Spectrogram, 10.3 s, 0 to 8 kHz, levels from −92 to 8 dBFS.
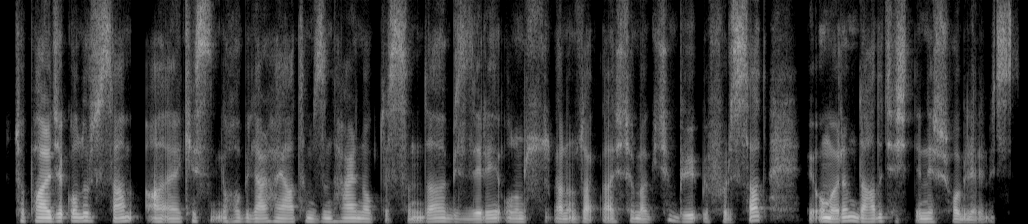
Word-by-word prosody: Toparlayacak 125 +1 +5
olursam, 130 - +1
aaa, 110 -1 +1
eee, 105 - -4
kesinlikle 120 -1 -1
hobiler 110 -1 -1
hayatımızın 110 -1 -1
her 115 +1 +1
noktasında 110 +1 -1
bizleri 100 +3 -1
olumsuzluklardan 105 -2 -3
uzaklaştırmak 105 -4 -2
için 145 -8 -8
büyük 110 +1 -2
bir - - -7
fırsat - - +1 0.4
ve - - -3
umarım 130 +5 +5
daha 110 0 +1
da 120 - -3
çeşitlenir 105 -3 -2
hobilerimiz. - - -3
110 Hz, 130 wpm, -26 LUFS, 105-120 Hz, 0.4 s, Toparlayacak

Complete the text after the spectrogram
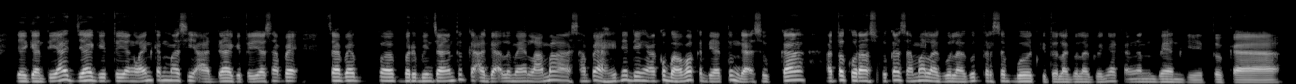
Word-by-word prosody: "Ya 145 -2 0
ganti 145 +2 +1
aja, 180 -1 +4
gitu, 160 0 -3
yang 160 -2 +1
lain 165 +6 +1
kan 195 -1 -3
masih 180 -1 -2
ada," 130 +4 +1
gitu. 140 -1 -4
Ya 145 - +2
sampai 165 +1 0 0.2
sampai 175 0 +4 0.2
pe 170 -3 +3
perbincangan 160 +1 +1
tuh 230 - -6
kayak 185 -7 -2
agak 145 - 0
lumayan 150 -1 -2
lama, 195 +8 -1
sampai 155 0 -1
akhirnya 170 +9 -3
dia 185 -2 0
ngaku 155 +6 -1
bahwa 195 +9 +4
dia 140 -2 0
tuh 210 +8 -4
nggak 130 -7 0
suka 185 +9 +2 0.2
atau 155 +6 +3
kurang 170 -3 +5
suka 195 +5 -2
sama 170 +3 -1
lagu-lagu 140 -2 0
tersebut, 145 -3 -1
gitu, - - -7
lagu-lagunya 125 +3 -3
Kangen 130 -1 -7
Band, 120 -2 -1
gitu, 105 +1 -7
Kak. 105 0 +2
155 Hz, 190 wpm, -23 LUFS, 135-175 Hz, 0.2 s, kurang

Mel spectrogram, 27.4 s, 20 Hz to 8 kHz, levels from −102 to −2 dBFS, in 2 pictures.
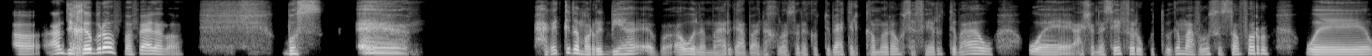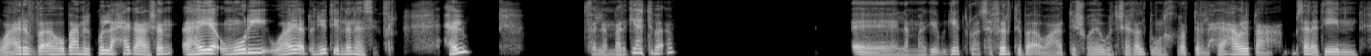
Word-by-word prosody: آه، 140 -1 0
عندي 185 -1 +4
خبرة، 215 +7 +10
ففعلًا 155 - +3
آه. 140 - -5 1.0
بُص، 160 -1 0 0.4
آآ 95 -3 +4 1.3
حاجات 165 +4 -1
كده 215 -3 +4
مرّيت 140 -1 0
بيها 145 +3 -3
أب 110 - -10
أول 130 0 -2
أمّا 105 -1 -9
هارجع 120 -3 -6
بقى 105 +1 -9
أنا 110 - -13
خلاص، 105 0 -11
أنا 110 - -10
كنت 115 - -14
بعِْت 120 +1 -5
الكاميرا 125 +3 -7
وسافرت 130 +1 -10
بقى 155 +5 -2
و 145 - -6 0.4
وعشان 120 - -3
أسافر 155 +5 -3
وكنت 135 0 -14
باجمّع 150 -3 -3
فلوس 135 +3 -8
السفر 175 +7 -2 0.4
و 130 -3 +2 0.5
وعارف 135 +4 0
بقى - - +4
أهو 140 0 0
وباعمل 160 -1 +1
كل 165 +3 +2
حاجة 170 +1 +1
عشان 145 +4 +1
أهيّأ 170 +8 +8
أموري 190 +9 +4
وأهيّأ 175 +8 +3
دنُيتي 170 +6 -2
إن 155 -1 -4
أنا 160 -2 +1
هاسافر، 120 - -10 0.4
حلو؟ 200 +12 +5 1.1
فلمّا 120 -2 -9
رجعت 200 - -2
بقى 205 +7 -4 1.8
آآ 110 -4 -3
لمّا 105 0 -13
جب 125 +5 -10
جيت 155 0 -6
رُحت 135 - -12
سافرت 155 +1 -2
بقى 130 - -3
وقعدت 120 +4 -10
شوية 120 +1 -8
وانشغلت 125 +2 -7
وانخرطت 130 +4 -9
في 130 - -5
الحياة 130 +3 -6
حوالي 140 +1 +2
بتاع 110 -6 -7 0.2
سنتين، 125 0 -3
135 Hz, 145 wpm, -27 LUFS, 120-155 Hz, 1.8 s, خبرة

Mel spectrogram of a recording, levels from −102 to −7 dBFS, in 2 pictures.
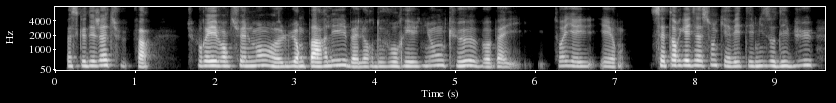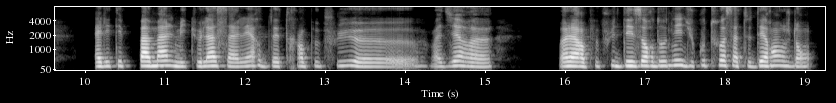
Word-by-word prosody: Parce 210 0 -4
que 220 - -1
déjà 225 +3 +2
tu, 240 -4 -13
enfin, - - 0 0.5
tu - - -29
pourrais 220 -1 +4
éventuellement, 215 +1 0
heu, 190 - +2
lui 195 +1 0
en 200 +1 +4
parler, 210 +5 +4
bah 185 -3 +1
lors 190 +1 -4
de 195 - -4
vos 200 +1 -2
réunions 215 +4 -3
que 220 +1 -1
bon, 180 -3 -3
bah 185 0 -3
il 175 - -13 0.2
il - - -31
tu - - -31
vois, 215 +1 -5
il 220 - -7
y - - -2
a 200 - -2
eu 200 +1 -7
et 195 -2 -5
on 200 +4 -11 0.3
cette 225 0 -2
organisation 235 +1 +1
qui 245 -3 -8
avait 200 0 -1
été 210 +1 -6
mise 220 +1 -3
au 215 - +1
début, 220 +4 -3 0.6
elle 200 0 +2
était 210 +1 -4 0.2
pas 215 -1 +10
mal 225 +1 +5
mais 195 -1 -1
que 200 - -7
là, 210 +2 +6
ça 215 -3 -2
a 185 - -1
l'air 210 +4 -3
d'être 195 0 -7
un 200 - 0
peu 200 +1 -12
plus, 220 +2 -6
heu, 185 -2 -3 0.2
on - - -22
va 190 - -6
dire, 210 +1 -1
heu, 180 -1 -1 0.9
voilà, 205 0 +7
un 195 - +6
peu 195 +1 -13
plus 215 +2 -10
désordonné, 220 +3 +2
du 210 -1 -4
coup, 230 +4 -10
toi, 235 +2 0
ça 225 -2 -1
te 205 0 -13
dérange 215 +2 +2
dans 190 0 -5
210 Hz, 215 wpm, -23 LUFS, 200-220 Hz, 0.9 s, pas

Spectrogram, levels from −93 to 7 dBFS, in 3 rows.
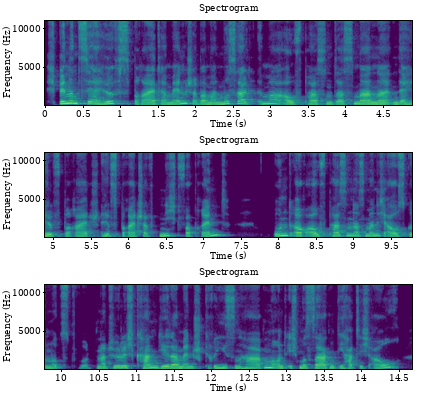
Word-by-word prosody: Ich - - -14
bin 270 +3 +10
'n 295 - +8
sehr 245 -4 0
hilfsbereiter 220 -5 0
Mensch, 230 +9 +1
aber 210 -1 0
man 195 0 0
muss 245 +5 0
halt 250 -1 +1
immer 240 +2 -1
aufpassen, 205 +1 -2
dass 195 +1 -4
man 210 -1 +4
in 205 -1 +1
der 190 - 0
Hilfbereitsch 185 -3 -2
Hilfsbereitschaft 200 -5 -4
nicht 225 +3 -2
verbrennt, 235 - -2 0.6
und 260 +3 +4
auch 215 0 +2
aufpassen, 220 +5 -1
dass 230 0 -3
man 225 -1 0
nicht 235 - -5
ausgenutzt 180 -4 -4
wird. 170 - -16
Natürlich 230 +5 -1
kann 220 +3 +2
jeder 215 -1 +3
Mensch 185 -1 -3
Krisen 200 -3 -3
haben 170 +10 +2
und 210 0 -3
ich 210 0 -8
muss 210 0 -2
sagen, 205 +2 +2
die 210 -3 -5
hatte 200 0 -5
ich 195 - -10
auch, 315 - -4
210 Hz, 170 wpm, -22 LUFS, 195-230 Hz, 0.6 s, bin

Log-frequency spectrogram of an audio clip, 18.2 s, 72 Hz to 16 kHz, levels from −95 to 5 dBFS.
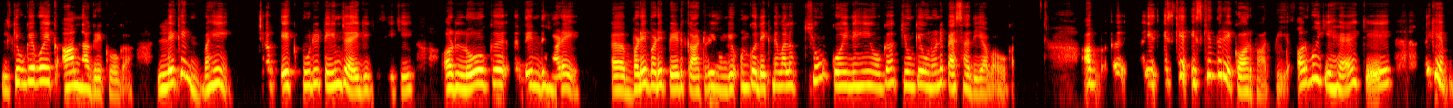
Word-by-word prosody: क्योंकि 265 +1 +3
वो 275 +1 +5
एक 275 -1 +2
आम 215 +2 +7
नागरिक 165 -5 -2
होगा। 145 -2 -8 0.4
लेकिन 255 - +4
वहीं 235 +6 +1 0.4
जब 245 -1 -9
एक 220 0 +4
पूरी 225 +3 -1
टीम 220 +3 +1
जाएगी 170 -6 +2
किसी 175 -1 -18
की 175 +2 -5 0.4
और 200 +1 +3
लोग 210 +5 +5 0.4
दिन-दहाड़े 195 -5 -1 0.4
अ, 180 0 +3
बड़े-बड़े 220 +7 +3
पेड़ 190 0 +3
काट 170 0 0
रहे 210 +2 -1
होंगे, 185 -1 -3
उनको 210 +3 +1
देखने 200 +1 0
वाला 220 +1 0 0.2
क्यों 290 - -2 0.2
कोई 220 0 +3
नहीं 220 +1 -2
होगा 215 +4 -2
क्योंकि 225 +1 -1
उन्होंने 220 +2 0
पैसा 200 -3 0
दिया 160 -2 -4
हुआ - - -9
होगा। - - -12 0.9
अब - - +6 0.3
अ - - +1
अ, 485 -1 -7 0.2
इसके 255 - -4
इसके 255 +10 -3
अंदर 380 0 -1
एक 225 - +1
और 170 0 +2
बात - - -11
भी - - -11
है - - -14
और 235 +2 +2
वो 320 +3 +1
ये 210 - +1
है 185 +8 0
कि - - -3 0.7
देखिए 395 - +3
215 Hz, 180 wpm, -23 LUFS, 190-245 Hz, 0.9 s, आम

